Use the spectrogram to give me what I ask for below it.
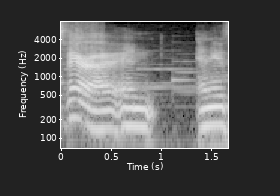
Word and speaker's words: Vera: like trying to figure out what the correct pronunciation for my name was and I'm like oh it's Vera and and it was like oh it says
